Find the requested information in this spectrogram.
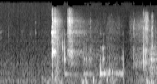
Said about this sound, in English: See if I can get some pour sound here.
